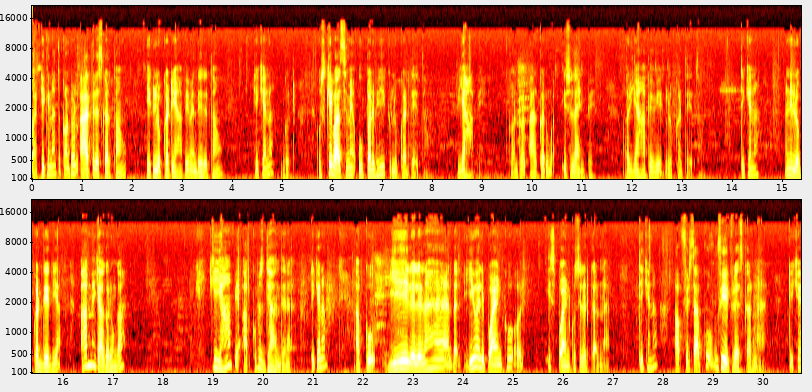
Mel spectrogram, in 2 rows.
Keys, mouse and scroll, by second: 1.1 ctrl+r, 4.0-5.9 drag, 5.9-8.7 middle drag, 9.4 ctrl+r, 11.6 ctrl+r, 14.0 middle click, 16.8-20.6 middle drag, 20.7-22.2 middle drag, 22.5-24.3 drag, 26.0 click, 26.1-28.7 middle drag, 28.9 v, 30.6-30.7 drag.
